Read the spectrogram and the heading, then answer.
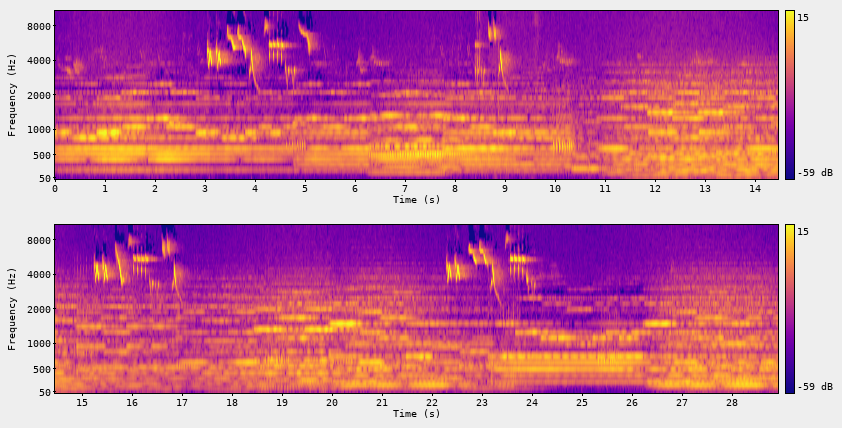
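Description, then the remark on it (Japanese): Yellow bunting and great spotted woodpecker calls, recorded in Nishigo Village, come in three short bursts of sharp, high chirps, heard over a steady, continuous melodic music bed. No one speaks. “今朝は西郷村の野地子と赤ゲラをお送りしました”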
